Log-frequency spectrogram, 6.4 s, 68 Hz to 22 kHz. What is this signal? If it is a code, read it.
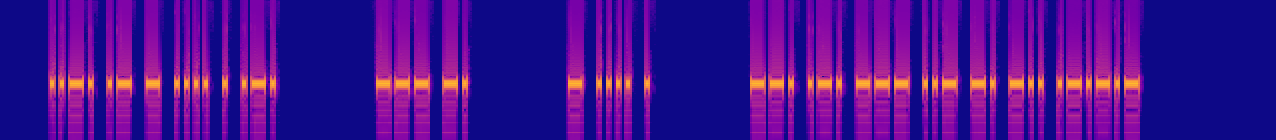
Morse code, heard as a keyed tone, about 51 wpm, 700 Hz. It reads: FATHER ON THE GROUND.
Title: 3x Word-Spacing - Sentences from Top 500 Words - 50wpm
